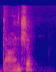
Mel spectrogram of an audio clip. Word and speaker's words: Donja: Wait, Donja? – Donja. – Rhymes with Ganja.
